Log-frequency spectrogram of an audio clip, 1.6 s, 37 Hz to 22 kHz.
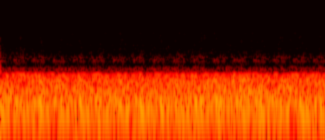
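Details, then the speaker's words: Mitsubishi Colt SS engine burning oil and losing radiator coolant, started cold in the morning: steady raised idle held around 1500 rpm, slow to drop; mechanic suspects no coolant/thermostat keeping engine below operating temperature so ECU idle speed control won't lower rpm. "terus kalau pagi itu di starter mesin nyala rpm nya tinggi lambat banget untuk turun"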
